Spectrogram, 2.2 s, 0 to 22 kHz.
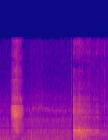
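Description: Yamaha LC135 V8 motorcycle's single-cylinder four-stroke engine running as the bike is ridden along a street, a steady low hum under road and wind noise, with a brief hiss a quarter second in. It gets louder about one and a half seconds in.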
